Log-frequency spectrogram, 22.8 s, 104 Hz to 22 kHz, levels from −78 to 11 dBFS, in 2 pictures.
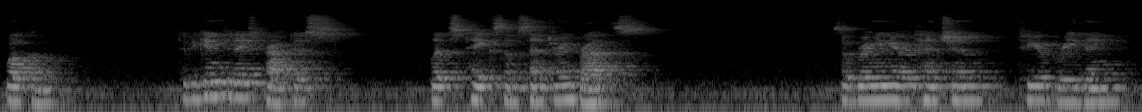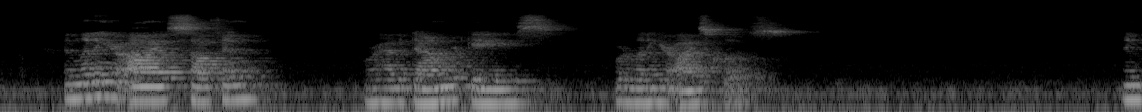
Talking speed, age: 85 wpm, 40-59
